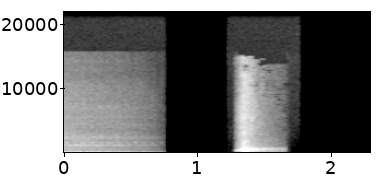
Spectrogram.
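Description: A single short plop sound effect about a second and a half in, from a subscribe-button animation, after silence.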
